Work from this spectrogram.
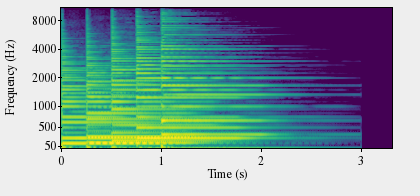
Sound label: B Suspended 2nd Suspended 4th, Guitar, Half Step Down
